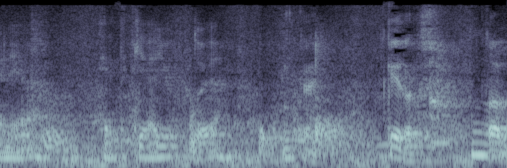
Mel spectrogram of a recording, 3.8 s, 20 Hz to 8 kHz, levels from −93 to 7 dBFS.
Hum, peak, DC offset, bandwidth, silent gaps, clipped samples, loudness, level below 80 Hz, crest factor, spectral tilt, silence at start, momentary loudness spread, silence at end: none; -6 dBFS; under 0.1%; 8 kHz; none; under 0.1%; -23 LUFS; -38 dBFS; 16 dB; -7 dB/octave; 0 s; 5 LU; 0 s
